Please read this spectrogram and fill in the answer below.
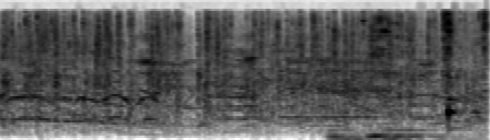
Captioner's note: cheers and applause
